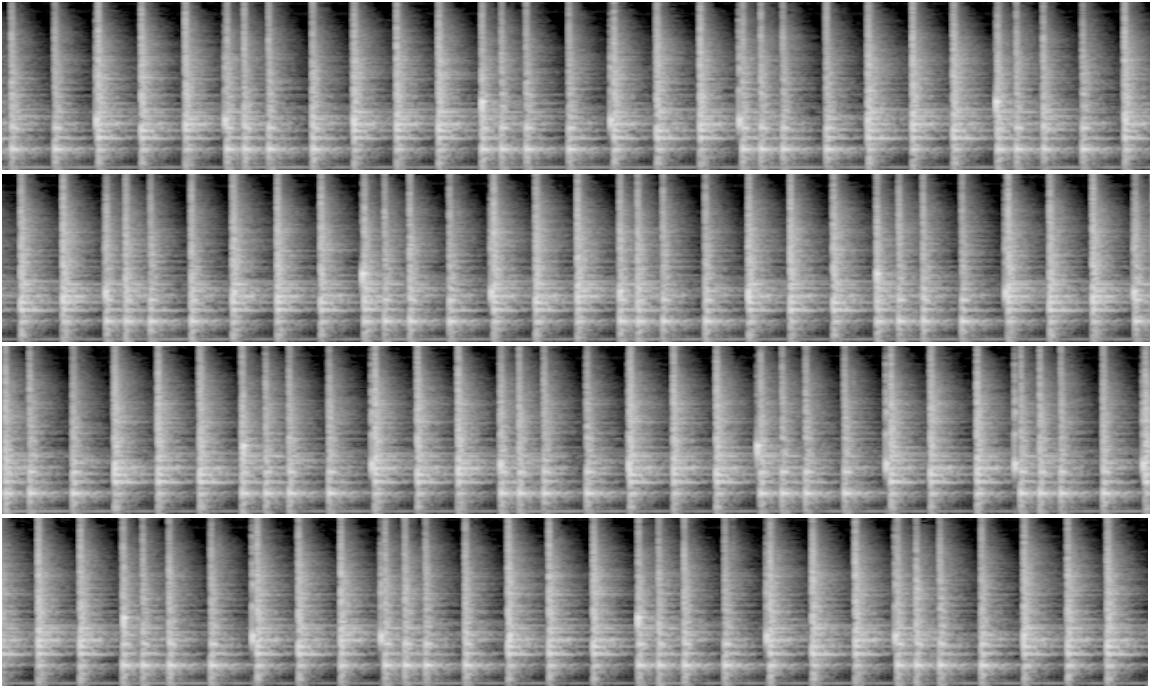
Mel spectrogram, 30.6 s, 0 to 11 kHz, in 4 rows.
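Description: Djembe played with bare hands, a steady practice pattern of tones and slaps repeated at 70 BPM, about four to five strokes a second.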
